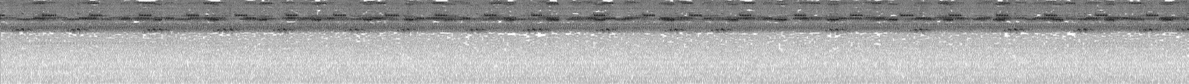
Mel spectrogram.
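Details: Crickets chirp through a humid, warm Midwestern summer night, their high rhythmic pulses blending into a steady multi-voiced chorus, with only a faint low murmur beneath.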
